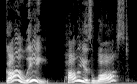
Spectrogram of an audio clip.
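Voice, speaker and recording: Putting on a character voice, a woman speaks at a high pitch. Her pitch swings very widely. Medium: read story. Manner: jolly.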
